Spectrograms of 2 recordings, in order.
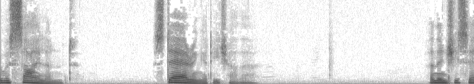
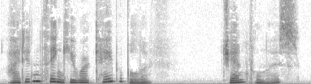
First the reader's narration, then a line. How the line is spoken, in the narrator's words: she went on softly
